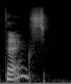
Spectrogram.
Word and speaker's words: TNKS: donc qui ça s'écrit T-N-K-S, mais ça se prononce Thanks.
